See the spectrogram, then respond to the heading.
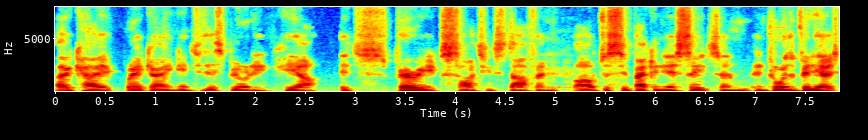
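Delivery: flat, unvaried, droning monotone. Imitating a dull video presenter to show what boring speech sounds like, monotone. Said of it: "It's monotone".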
